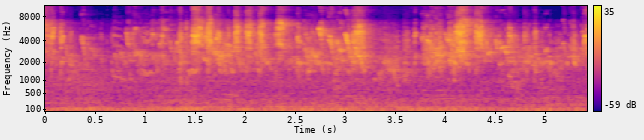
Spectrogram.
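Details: Pet budgerigars singing: dense, scratchy chirps and squawks layered into continuous chatter, swelling louder around the middle and end with a faint low hum underneath.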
